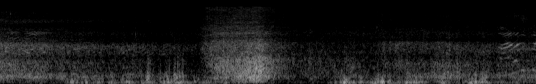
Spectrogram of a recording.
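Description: Sea waves wash onto a beach where boats are tied with rope to the shore, a steady surf wash with one louder swell breaking midway, mixed with wind noise on the microphone.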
